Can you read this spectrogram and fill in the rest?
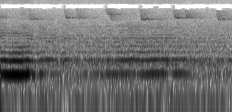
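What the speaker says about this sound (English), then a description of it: "Look how many bees there are in there." A dense, steady hum of many honey bees buzzing close by around a hive, a low drone with faint higher flickers, no voices.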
